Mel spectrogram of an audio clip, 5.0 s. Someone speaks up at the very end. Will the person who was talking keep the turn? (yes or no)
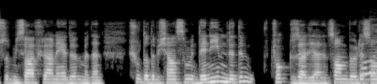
no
